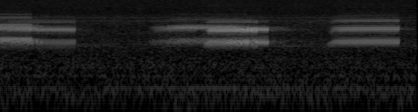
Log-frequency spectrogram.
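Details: Tree frogs singing on a summer night after rain, three loud, harmonic, buzzing trills of under a second each, one voice overlapping another mid-clip.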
